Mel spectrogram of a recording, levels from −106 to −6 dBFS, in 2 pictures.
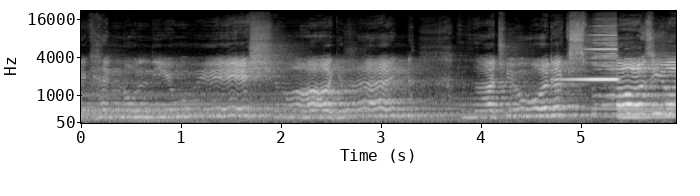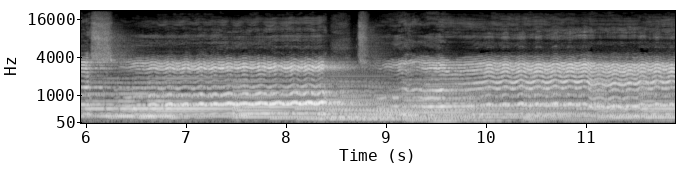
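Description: Loudspeaker feedback squeal from 4.69 to 5.41 s: a microphone is picking up its own loudspeaker, and at 1.8 kHz the loop gain tops unity. That tone swells over about half a second into a squeal roughly 5 dB above the surrounding sound.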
